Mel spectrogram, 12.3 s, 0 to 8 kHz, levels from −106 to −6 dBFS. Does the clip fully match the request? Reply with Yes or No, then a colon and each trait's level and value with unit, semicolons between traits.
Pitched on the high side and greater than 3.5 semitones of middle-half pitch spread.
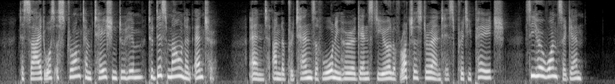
Yes: high, 215 Hz; average, 4.2 semitones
